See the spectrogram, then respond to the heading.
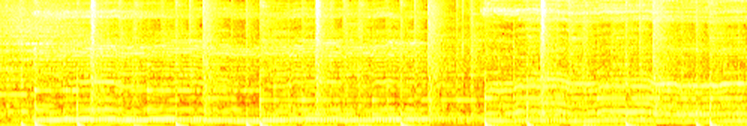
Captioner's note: Humming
